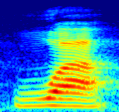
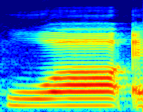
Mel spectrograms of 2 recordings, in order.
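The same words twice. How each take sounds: First: The vowel after the rounded lips sounds light and thin. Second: The vowel after the rounded lips sounds full and heavy. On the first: The speaker calls it right. "ज़बर है वो बारीक पड़ी जाए" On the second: The speaker calls it wrong. "ऐसे नहीं"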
